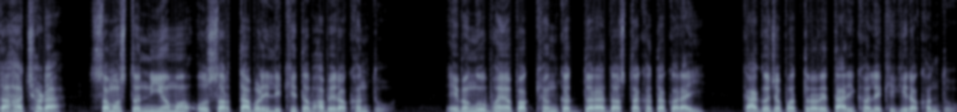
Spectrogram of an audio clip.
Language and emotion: Odia, neutral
